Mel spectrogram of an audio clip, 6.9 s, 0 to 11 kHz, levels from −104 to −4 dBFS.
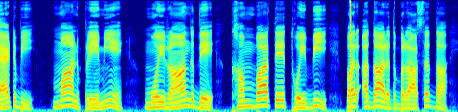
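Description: File tags played as audio appear at 5.25 s, just after "ते थोईबी": a very brief burst of very loud white noise with hard edges cuts into the speech. The player has treated a block of embedded tag data, here compressed cover-picture bytes, as if it were sample values. Because compressed data looks statistically random, the samples swing wildly, giving loud, flat static that starts and stops abruptly rather than fading.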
